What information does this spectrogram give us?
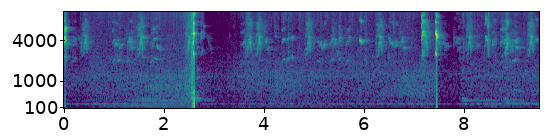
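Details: Wild rosy-faced lovebirds in a backyard in Mesa, Arizona, giving shrill high chirps in scattered bursts throughout, with two sharp loud clicks and a low steady hum underneath.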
